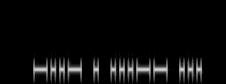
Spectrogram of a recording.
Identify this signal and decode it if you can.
Morse code, heard as a keyed tone, about 28 wpm, 700 Hz. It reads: XE3S
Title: DXCC-100 Call Signs - 4 Characters - 28wpm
